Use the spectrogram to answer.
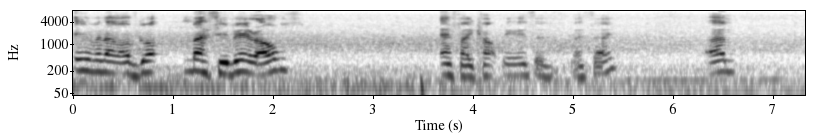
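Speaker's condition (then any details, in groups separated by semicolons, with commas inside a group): Cerebral palsy; quadriplegia, use of one hand, wheelchair user; unusual voice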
